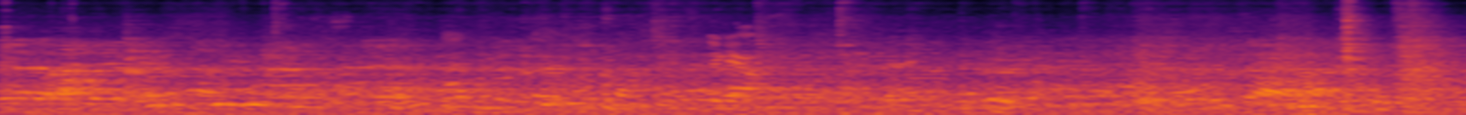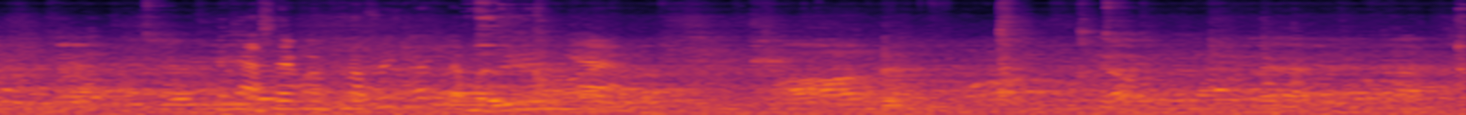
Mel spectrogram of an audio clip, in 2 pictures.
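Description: A woman talks cheerfully close by.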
